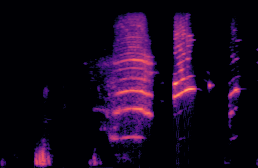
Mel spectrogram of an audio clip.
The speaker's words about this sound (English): No, he said, cock! Yeah. That was a rooster.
